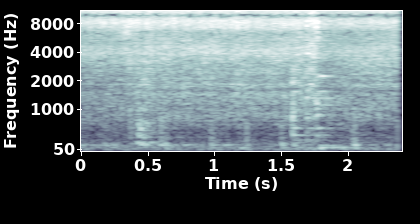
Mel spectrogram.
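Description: Ivy gourd curry sautéing in a pan with a little oil, giving a steady close sizzle with soft scraping stirs throughout and a few louder spoon scrapes, no voices.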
